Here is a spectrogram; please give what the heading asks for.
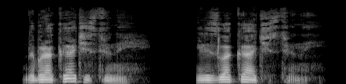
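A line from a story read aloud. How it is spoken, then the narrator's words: Tired question. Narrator (Russian): поинтересовался я устало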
